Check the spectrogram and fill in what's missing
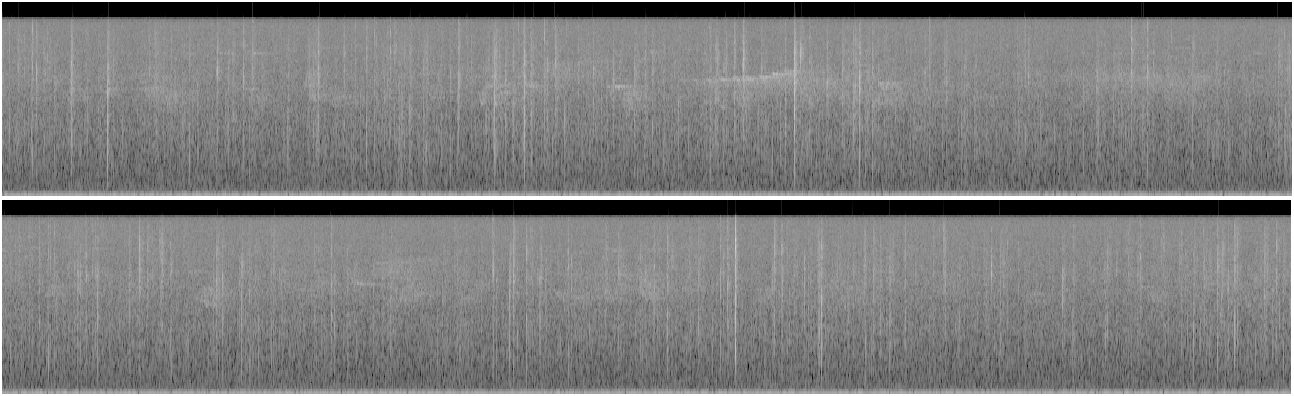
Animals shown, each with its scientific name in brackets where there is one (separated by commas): Red-eyed Vireo (Vireo olivaceus), Yellow-rumped Warbler (Setophaga coronata), Black-throated Blue Warbler (Setophaga caerulescens), Blackburnian Warbler (Setophaga fusca)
